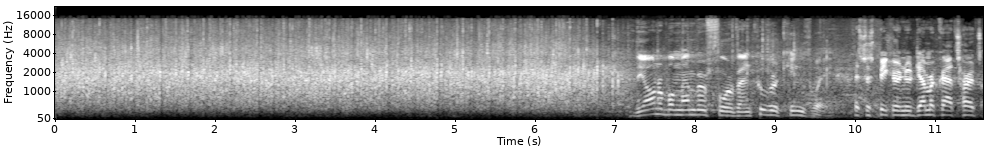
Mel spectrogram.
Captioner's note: applause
